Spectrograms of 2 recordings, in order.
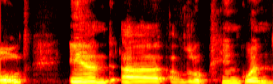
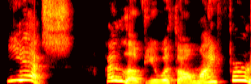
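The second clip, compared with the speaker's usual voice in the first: mother bear; 10 semitones higher than usual. Acted. Mother bear answers tenderly.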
